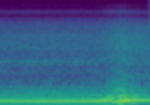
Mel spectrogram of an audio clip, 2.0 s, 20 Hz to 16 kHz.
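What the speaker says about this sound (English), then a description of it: "Give a little vroom." A Toyota JZX100 sits up on ramps with its engine idling in a steady hum, then blips in one short rev that rises and settles back, heard close and alone.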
